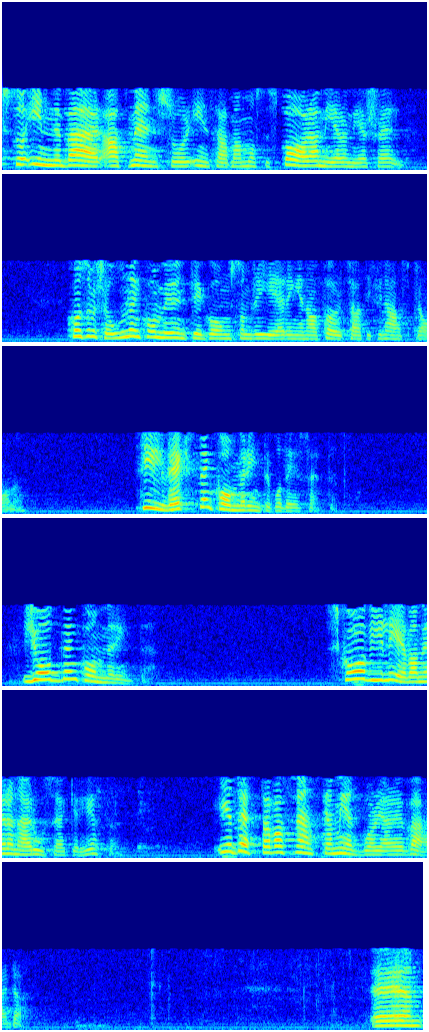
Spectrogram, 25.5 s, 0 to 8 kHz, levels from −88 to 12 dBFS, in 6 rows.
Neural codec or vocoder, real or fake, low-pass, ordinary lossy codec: none; real; 7.2 kHz; AAC, 16 kbps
